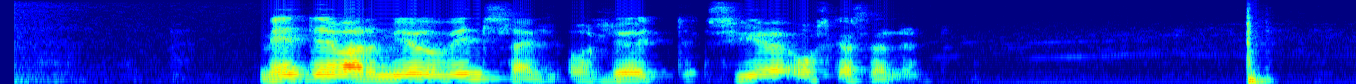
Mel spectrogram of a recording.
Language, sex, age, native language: Icelandic, male, 70-79, Icelandic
